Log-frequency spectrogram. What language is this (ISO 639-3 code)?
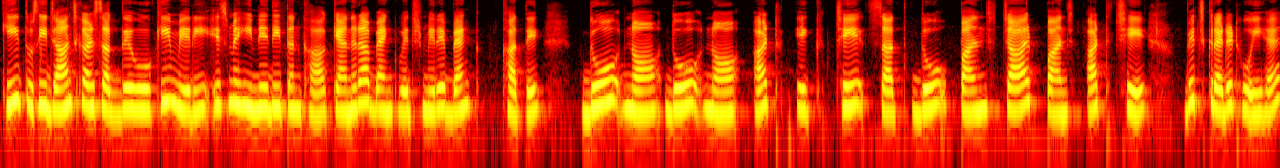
pan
